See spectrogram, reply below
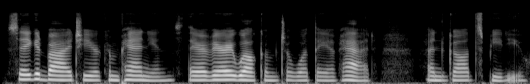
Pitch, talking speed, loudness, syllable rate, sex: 195 Hz, 215 wpm, -17 LUFS, 5.3 syllables/s, female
